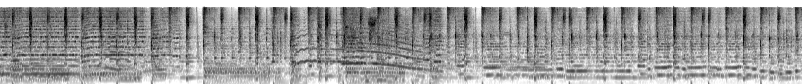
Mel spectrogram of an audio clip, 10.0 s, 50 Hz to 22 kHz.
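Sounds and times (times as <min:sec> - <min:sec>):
instrumental dance tune: 0:01.5 - 0:06.9
drum beat: 0:03.4 - 0:07.0.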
